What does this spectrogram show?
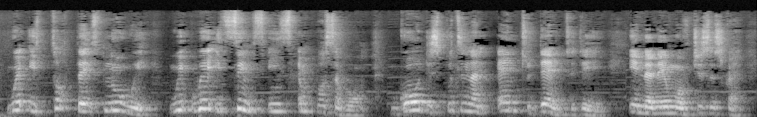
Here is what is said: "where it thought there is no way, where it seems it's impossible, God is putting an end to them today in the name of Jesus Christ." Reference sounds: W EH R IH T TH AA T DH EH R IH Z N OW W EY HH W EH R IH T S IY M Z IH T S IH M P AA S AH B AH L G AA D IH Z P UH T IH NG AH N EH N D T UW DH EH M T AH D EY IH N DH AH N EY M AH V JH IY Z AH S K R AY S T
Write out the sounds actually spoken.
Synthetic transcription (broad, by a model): W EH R IH T T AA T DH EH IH S N OW W EY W W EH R IH T S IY M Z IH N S IH M P AA S AH B AH L G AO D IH S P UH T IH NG AH N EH N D T UW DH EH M T AH D EY IH N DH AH N EY M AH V JH IY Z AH S K R AY S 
